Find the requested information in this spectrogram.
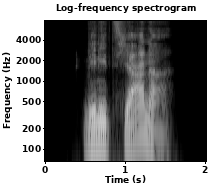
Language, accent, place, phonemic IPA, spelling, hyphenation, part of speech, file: German, Germany, Berlin, /ˌveneˈt͡si̯aːnɐ/, Venezianer, Ve‧ne‧zi‧a‧ner, noun, De-Venezianer.ogg
- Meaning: Venetian (person)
